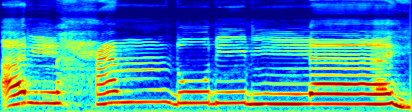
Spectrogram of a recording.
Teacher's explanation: حلق کے درمیانی حصے سے ہم نے اس کو ادا کرنا ہے، باریک کر کے پڑھنا ہے،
